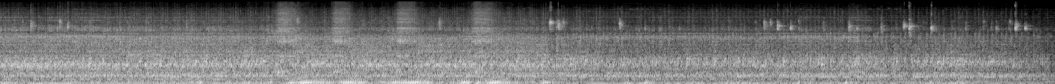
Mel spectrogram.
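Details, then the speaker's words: 1940s Dodge military-turned-fire truck revived after about 30 years, running with fuel fed to the float bowl, oil pressure about 20–30 psi: steady, even idle with no misses or knocks. "I still can't get over how that idles though."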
